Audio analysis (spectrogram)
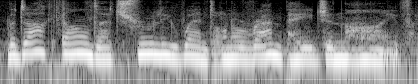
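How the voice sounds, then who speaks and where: A woman's voice: fairly low pitch, normal speed, over music, natural voice. An actress playing a stern, zealous woman inquisitor in a video game. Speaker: inquisitor, player character.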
